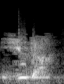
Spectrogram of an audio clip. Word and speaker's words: Judah: called Benjamin and Judah what properly pronounced Judah because we didn't get the harder sound to the Jay until about two hundred years ago so this is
